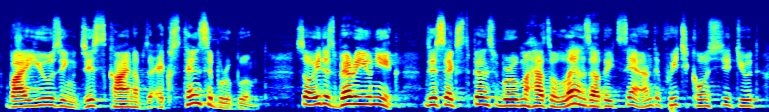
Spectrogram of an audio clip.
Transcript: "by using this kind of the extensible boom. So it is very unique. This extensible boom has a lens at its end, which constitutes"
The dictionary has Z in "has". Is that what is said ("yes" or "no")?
yes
